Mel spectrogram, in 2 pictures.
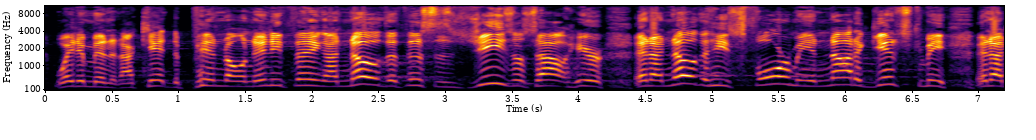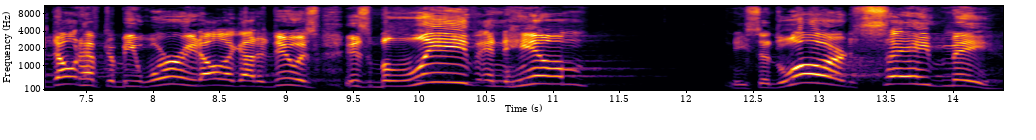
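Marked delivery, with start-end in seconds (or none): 0.0-11.2 higher and louder, anxious self-talk; building fear. Acted. Peter on the waves, fear rising, pleading with himself. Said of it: "the fear was building up inside of him". 12.7-14.3 much louder and higher, a raw plea; desperate cry. Acted. Peter sinking, crying out to Jesus in desperation.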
